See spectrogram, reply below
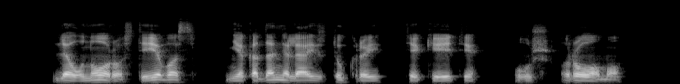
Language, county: Lithuanian, Vilnius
